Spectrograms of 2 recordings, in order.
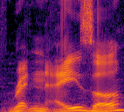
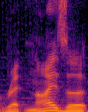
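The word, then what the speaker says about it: Retinazer: Retinaer, not retinizer. Retina. I said it right, guys.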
